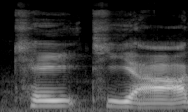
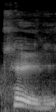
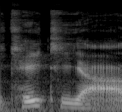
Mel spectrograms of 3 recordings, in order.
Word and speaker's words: Katia: But anyway, we got Arlene, Brett, Cindy, Dawn, Emily, Franklin, Gert, Harold, Idalia, Jose, Katia, not Katie, Katia, Lee, Margot, Nigel, Ophelia, Felipe.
